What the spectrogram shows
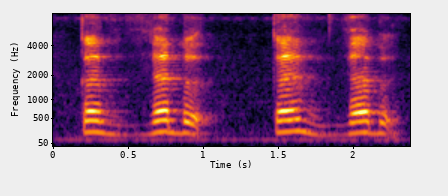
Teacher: ذال پہ تشدید ہے، سختی کیجیے اور با پہ قلقلہ کرنا ہے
